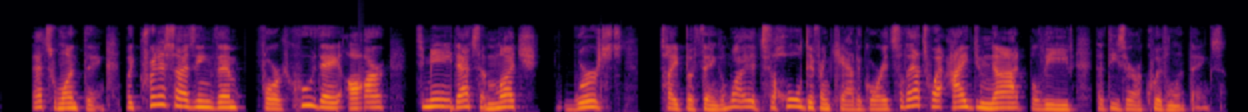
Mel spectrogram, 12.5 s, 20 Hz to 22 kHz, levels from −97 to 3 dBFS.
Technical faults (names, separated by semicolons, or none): repeated packet loss (robotic sound)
